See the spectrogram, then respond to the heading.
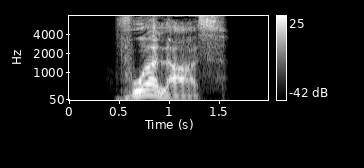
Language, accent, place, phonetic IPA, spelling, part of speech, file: German, Germany, Berlin, [ˈfoːɐ̯ˌlaːs], vorlas, verb, De-vorlas.ogg
- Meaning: first/third-person singular dependent preterite of vorlesen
